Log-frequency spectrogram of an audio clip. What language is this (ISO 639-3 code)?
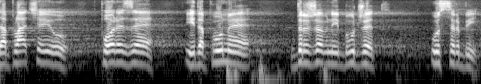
srp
